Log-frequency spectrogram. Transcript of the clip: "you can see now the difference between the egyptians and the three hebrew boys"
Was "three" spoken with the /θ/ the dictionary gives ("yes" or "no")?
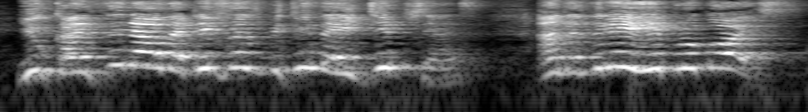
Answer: yes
